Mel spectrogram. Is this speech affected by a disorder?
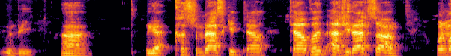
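Yes: spastic quadriplegia cerebral palsy.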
